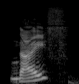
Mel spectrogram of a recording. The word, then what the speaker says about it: knife: Hey, you know, knife, you don't pronounce the K.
